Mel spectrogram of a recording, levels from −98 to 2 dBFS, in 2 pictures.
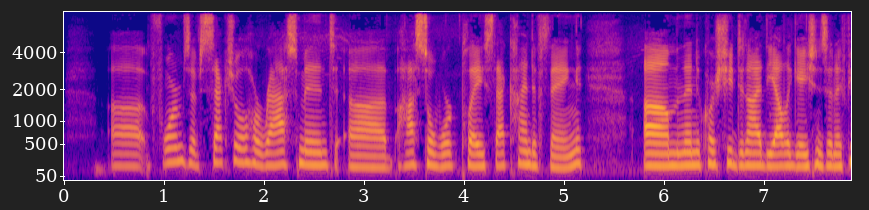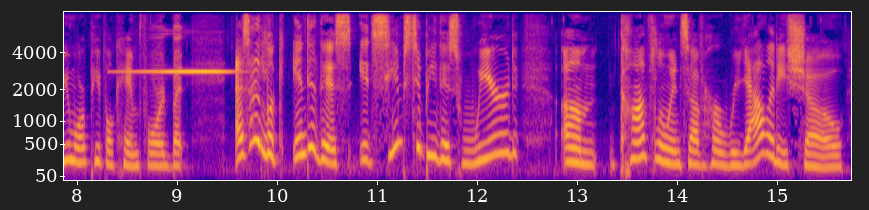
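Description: From 0.46 to 5.32 s you can hear automatic gain rising: the gain control decided the input was too quiet and kept pushing it up, about 11 dB in all, so the speech and the room noise behind it swell together over those five seconds.

Then at 8.31 s a loudspeaker feedback squeal starts. The mic is picking up the speaker it feeds, and the loop runs away at 2.8 kHz. That tone builds over roughly a second until it sits a few dB above the speech, and it hangs on until 9.84 s.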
